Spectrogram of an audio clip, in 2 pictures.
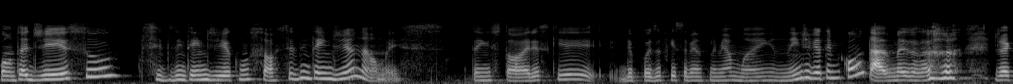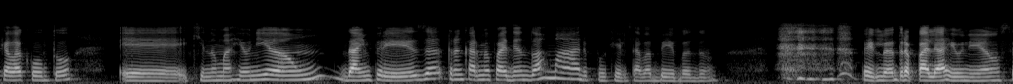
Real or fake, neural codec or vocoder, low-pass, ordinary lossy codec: real; none; 7.2 kHz; none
